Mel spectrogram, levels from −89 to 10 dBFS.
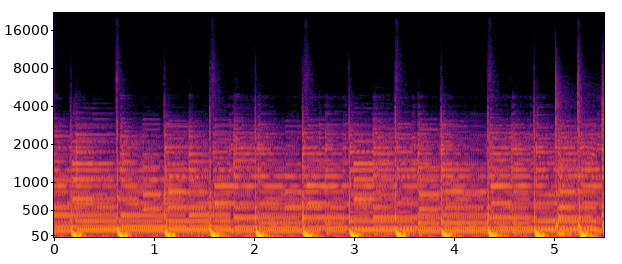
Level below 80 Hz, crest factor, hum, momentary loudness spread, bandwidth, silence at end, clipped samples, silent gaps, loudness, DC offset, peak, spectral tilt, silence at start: -14 dBFS; 12 dB; none; 2 LU; 5.8 kHz; 0 s; under 0.1%; none; -15 LUFS; under 0.1%; 0 dBFS; -9 dB/octave; 0 s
